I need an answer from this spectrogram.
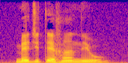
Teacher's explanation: E quando você fala, realmente o O tem a mesma força que o E. Então é um hiato.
